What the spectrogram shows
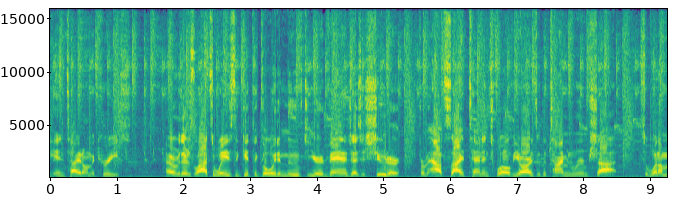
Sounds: Speech, Music

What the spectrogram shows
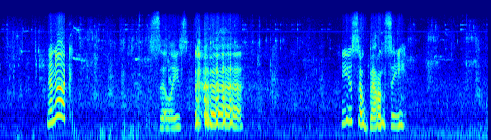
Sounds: Speech

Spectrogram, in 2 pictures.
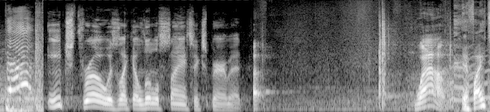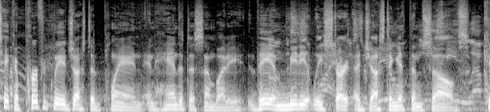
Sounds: Speech

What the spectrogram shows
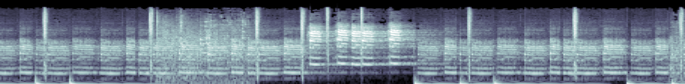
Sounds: Music

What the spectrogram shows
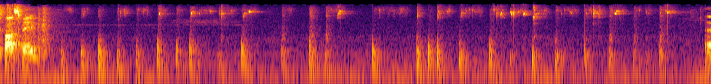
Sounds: Speech, inside a small room

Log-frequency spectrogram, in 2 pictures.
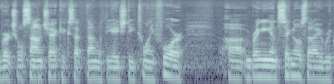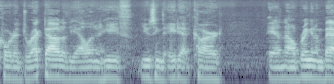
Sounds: Speech

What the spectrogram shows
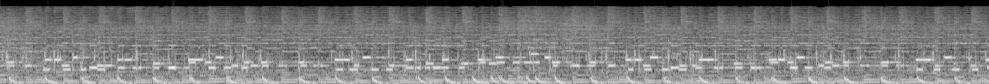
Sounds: Telephone, Music

